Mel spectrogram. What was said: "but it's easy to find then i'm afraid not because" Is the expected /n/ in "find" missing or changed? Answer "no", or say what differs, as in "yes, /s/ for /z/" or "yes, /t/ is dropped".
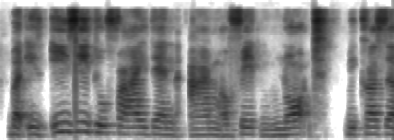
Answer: yes, /n/ is dropped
